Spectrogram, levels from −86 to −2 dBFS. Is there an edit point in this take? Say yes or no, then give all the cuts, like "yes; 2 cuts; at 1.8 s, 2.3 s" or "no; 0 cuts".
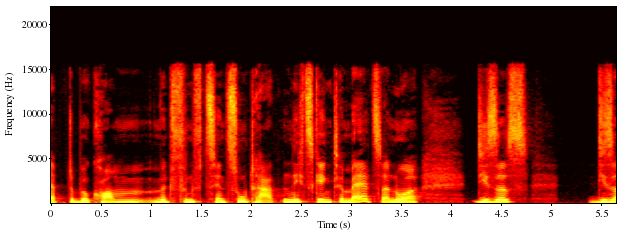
no; 0 cuts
